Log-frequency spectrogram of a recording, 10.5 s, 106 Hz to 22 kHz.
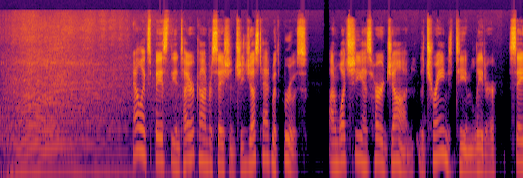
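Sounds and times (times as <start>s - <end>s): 
UTV engine revving and droning: 0.0s - 4.0s
speech: 2.6s - 10.4s.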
